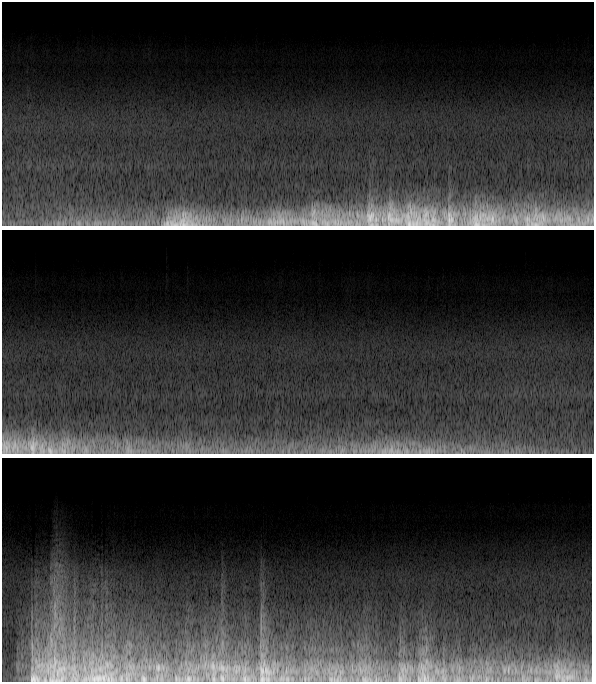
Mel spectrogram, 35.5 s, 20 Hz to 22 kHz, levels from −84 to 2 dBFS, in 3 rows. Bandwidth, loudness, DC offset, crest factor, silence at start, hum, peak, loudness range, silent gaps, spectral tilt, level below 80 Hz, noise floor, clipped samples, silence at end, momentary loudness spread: 6.2 kHz; -22 LUFS; under 0.1%; 20 dB; 0 s; none; -2 dBFS; 23 LU; none; -10 dB/octave; -26 dBFS; -46 dBFS; under 0.1%; 0 s; 24 LU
